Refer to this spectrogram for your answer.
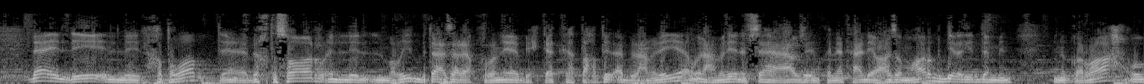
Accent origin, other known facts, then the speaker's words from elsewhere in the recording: Egypt; إحنا نتمنى أن يكون عندنا في مصر بنوك للأنسجة وبنك للقرنية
